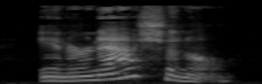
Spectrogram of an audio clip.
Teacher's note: is the NT sound between vowels when the NT sound is between vowels the T sound can be dropped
